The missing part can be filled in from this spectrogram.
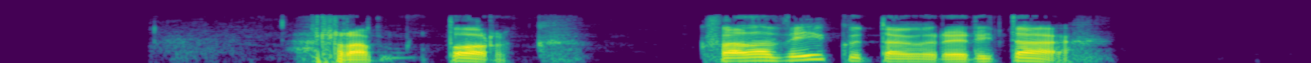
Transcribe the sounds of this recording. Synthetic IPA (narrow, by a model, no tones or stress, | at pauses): r̥a̰mnb̥ɔ̰rɡ̥ | kʰv̥aːðaveːɡʊdawɾɛɾida̰ːx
